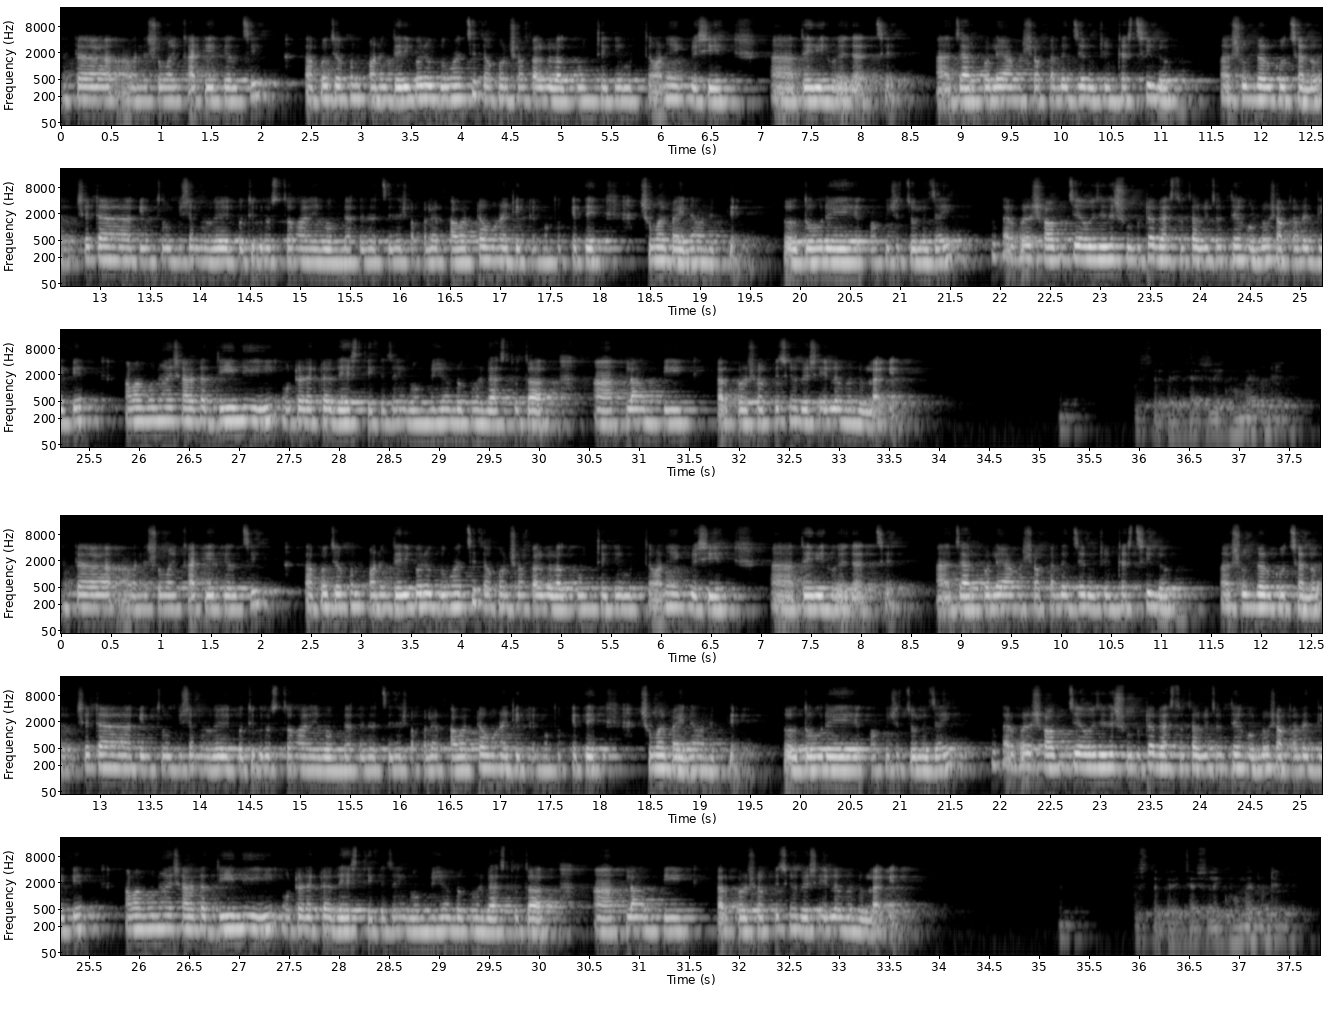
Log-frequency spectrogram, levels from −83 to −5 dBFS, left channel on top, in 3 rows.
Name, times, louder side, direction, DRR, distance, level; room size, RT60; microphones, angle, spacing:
voice 1, 0.0-2.0 2.4-8.3 8.7-11.1 11.6-19.4 19.8-21.5 22.0-25.4 25.9-31.5 31.8-33.6, equal, 5° left, 4 dB, 3.2 m, -28 dB
voice 2, 35.9-37.4, equal, 70° right, 7 dB, 6.7 m, -45 dB
29.5 x 17.5 x 9.6 m, 0.85 s
head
